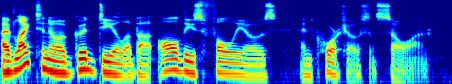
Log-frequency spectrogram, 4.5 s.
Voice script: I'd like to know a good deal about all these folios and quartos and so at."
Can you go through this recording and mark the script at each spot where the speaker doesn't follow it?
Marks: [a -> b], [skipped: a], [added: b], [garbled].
I'd like to know a good deal about all these folios and quartos and so [at." -> on]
